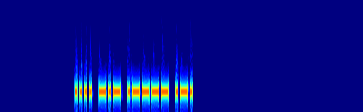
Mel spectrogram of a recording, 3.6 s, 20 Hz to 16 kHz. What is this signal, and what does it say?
Morse code, heard as a keyed tone, about 47 wpm, 700 Hz. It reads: HK1R
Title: DXCC-100 Call Signs - 4 Characters - Repeated 3x - 50wpm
